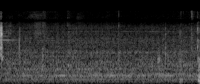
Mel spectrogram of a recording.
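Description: Faint steady electrical hum with an even hiss from the running off-grid power equipment (inverters and charge controllers), holding a few thin steady tones.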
